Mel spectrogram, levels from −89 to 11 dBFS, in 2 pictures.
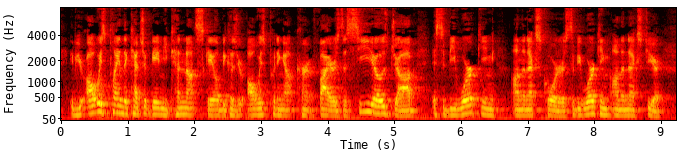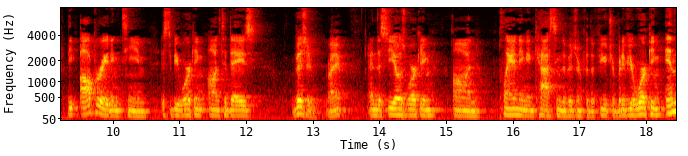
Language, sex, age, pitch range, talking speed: English, male, 30-49, 105-125 Hz, 210 wpm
